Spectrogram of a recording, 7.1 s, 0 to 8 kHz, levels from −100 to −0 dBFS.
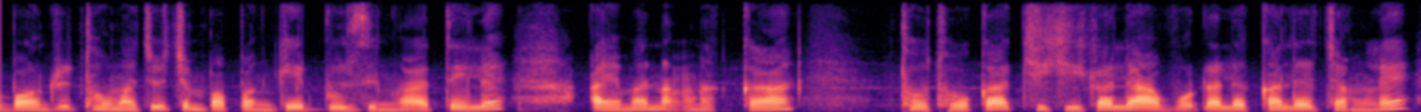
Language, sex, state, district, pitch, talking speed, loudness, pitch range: Wancho, female, Arunachal Pradesh, Longding, 200 Hz, 195 wpm, -19 LUFS, 190-215 Hz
